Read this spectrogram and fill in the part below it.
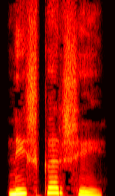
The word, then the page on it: ನಿಷ್ಕರ್ಷೆ: niṣkarṣe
